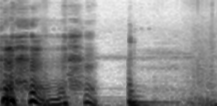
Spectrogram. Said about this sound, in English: Oh, you're not doing a coughing fit again. You are a coughing fit.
